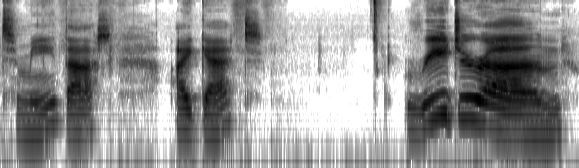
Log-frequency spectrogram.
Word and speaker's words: Rejuran: So she suggested to me that I get Regeran. Rejan. It's pronounced quite differently in the Korean accent.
